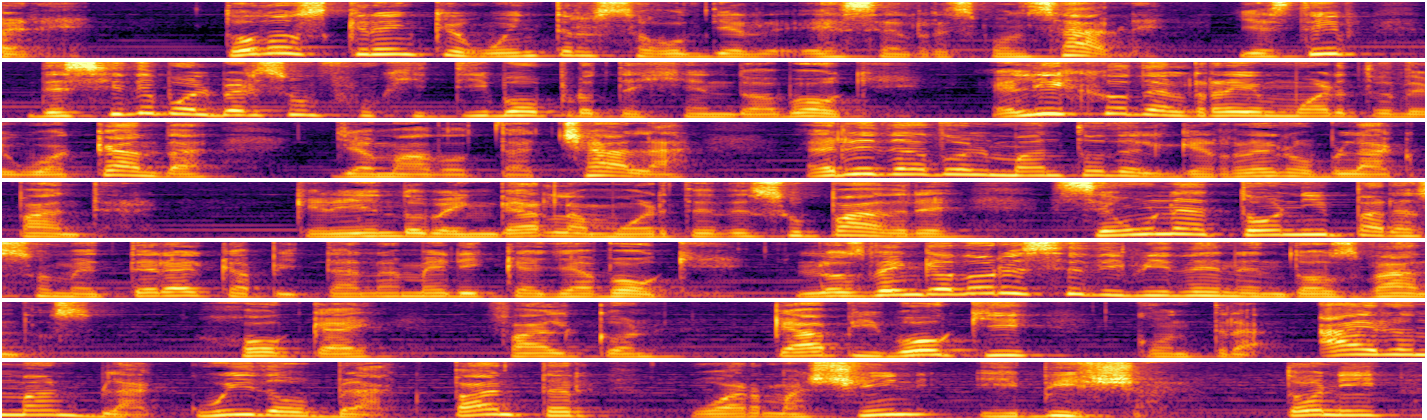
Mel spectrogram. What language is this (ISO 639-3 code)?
spa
